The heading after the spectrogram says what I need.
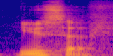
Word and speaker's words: Ouseph: the O coming from Yousef ah o is silent the O is silent you don't get too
